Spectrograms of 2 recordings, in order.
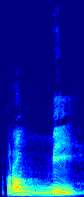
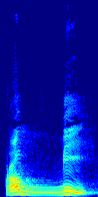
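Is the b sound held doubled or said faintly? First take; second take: doubled; doubled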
